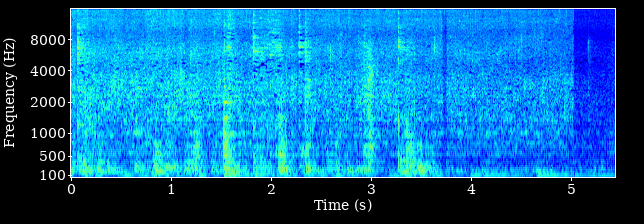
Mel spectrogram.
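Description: Onion pieces and green chili pieces frying in a pan: a close, steady sizzle with soft stirring scrapes that cuts off suddenly near the end, leaving a faint hiss.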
